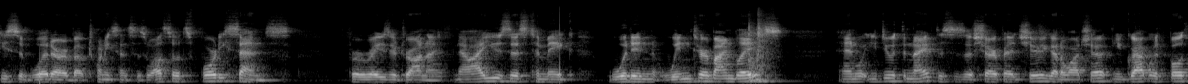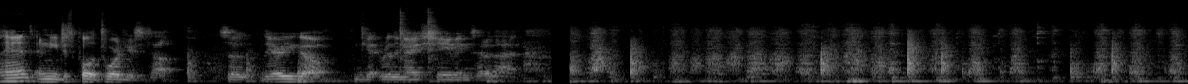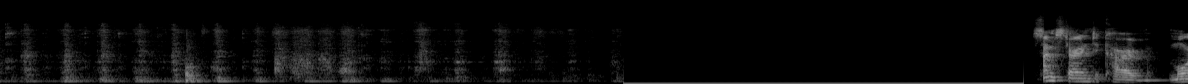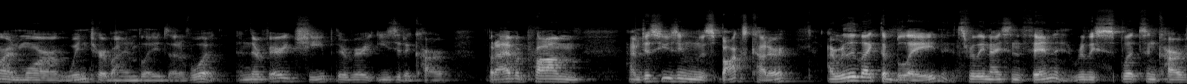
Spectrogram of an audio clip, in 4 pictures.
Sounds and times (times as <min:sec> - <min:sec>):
Speech: 0:00.0 - 0:17.2, 0:34.1 - 0:47.5.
